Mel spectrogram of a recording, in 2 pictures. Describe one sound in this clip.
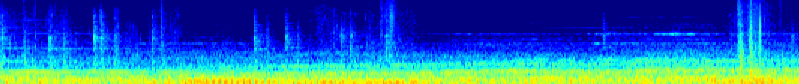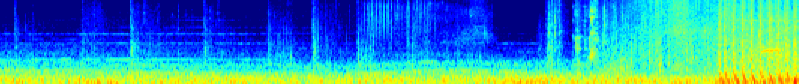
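Footsteps crunch on loose rock and gravel.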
